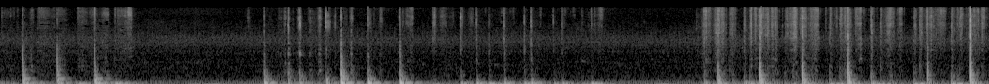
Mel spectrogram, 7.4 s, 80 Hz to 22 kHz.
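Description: An empty box is tapped with quick, soft taps in bursts. Each tap gives a dull, hollow low thud centred near 100 Hz with a brief hiss on top, dying out almost at once, with short pauses around the one- and five-second marks.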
